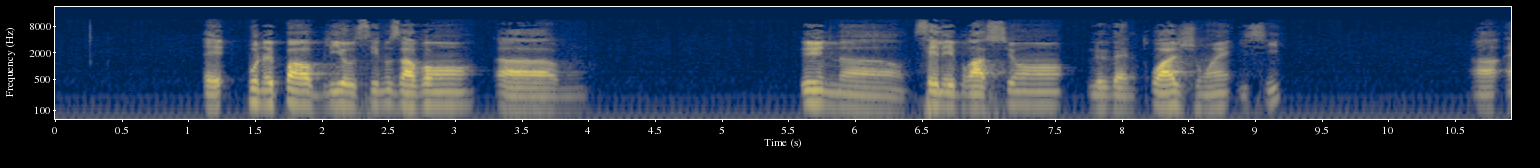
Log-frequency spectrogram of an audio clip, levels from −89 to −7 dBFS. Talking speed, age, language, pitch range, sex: 95 wpm, 50-69, English, 105-125 Hz, male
